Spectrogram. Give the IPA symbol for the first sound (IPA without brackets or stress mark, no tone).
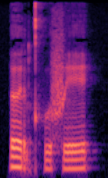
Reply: ə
